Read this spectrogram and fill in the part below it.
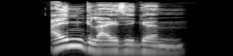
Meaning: strong dative masculine/neuter singular of eingleisig
- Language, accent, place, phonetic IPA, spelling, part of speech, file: German, Germany, Berlin, [ˈaɪ̯nˌɡlaɪ̯zɪɡəm], eingleisigem, adjective, De-eingleisigem.ogg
